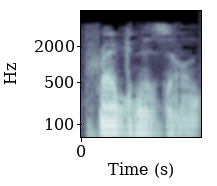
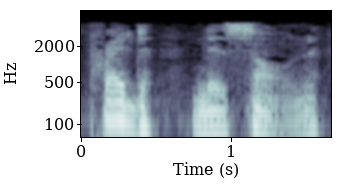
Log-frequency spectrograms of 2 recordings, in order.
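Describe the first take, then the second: First: It has a g sound before the n. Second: It has a d sound before the n. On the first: The speaker calls it wrong. "People often mispronounce it pregnisone" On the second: The speaker calls it right. "but it's prednisone"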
